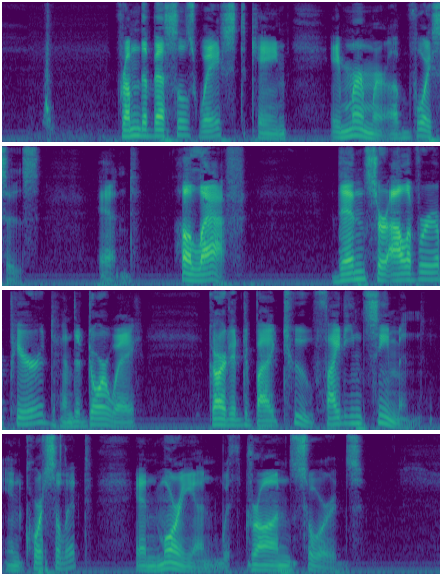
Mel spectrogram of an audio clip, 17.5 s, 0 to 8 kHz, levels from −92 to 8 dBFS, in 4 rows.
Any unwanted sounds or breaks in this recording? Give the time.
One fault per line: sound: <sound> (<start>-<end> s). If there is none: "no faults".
sound: whoosh (0.4-0.5 s)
